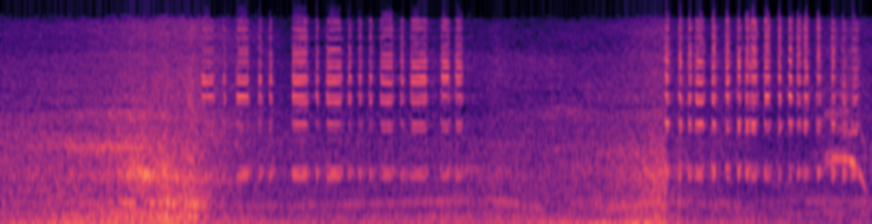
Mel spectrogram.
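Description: Trucks roar past on the road.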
